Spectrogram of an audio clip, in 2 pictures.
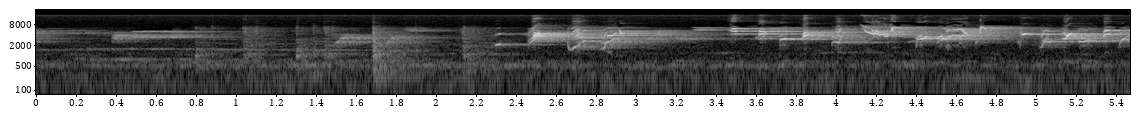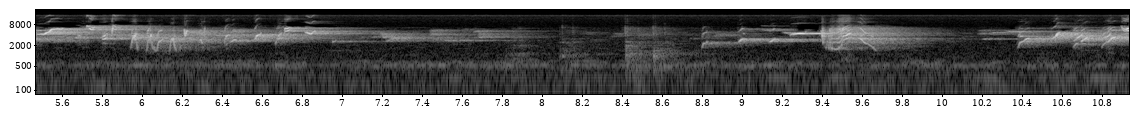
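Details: Juvenile European goldfinch, said to sing like an adult: a few hesitant notes building into long rippling twitters and buzzy trills, a brief pause, then more lively bursts.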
